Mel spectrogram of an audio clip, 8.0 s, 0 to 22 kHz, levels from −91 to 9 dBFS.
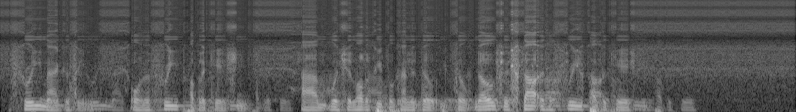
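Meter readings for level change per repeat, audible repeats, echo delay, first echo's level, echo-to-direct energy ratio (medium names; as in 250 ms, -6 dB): no regular repeats, 4, 74 ms, -18.5 dB, -11.0 dB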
